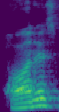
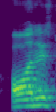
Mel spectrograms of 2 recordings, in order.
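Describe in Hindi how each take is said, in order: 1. शब्द एक साफ़ सुनाई देने वाली h ध्वनि से शुरू होता है। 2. शब्द एक सादे स्वर से शुरू होता है। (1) "हॉनेस्ट ये गलत हो जाएगा" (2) "ऑनेस्ट में भी एच साइलेंट है"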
